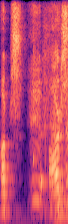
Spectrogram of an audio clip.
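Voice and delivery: put-on high, sing-song kid voice; a kid savouring a new swear; gleeful child repeating. Son repeating a rude word, gleeful child voice. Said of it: "he's like".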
